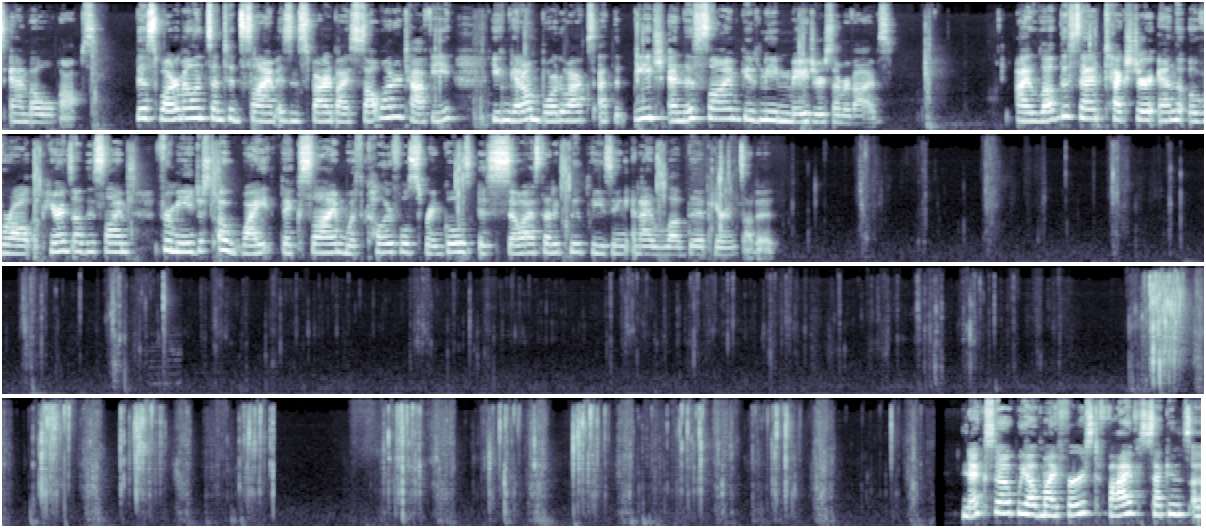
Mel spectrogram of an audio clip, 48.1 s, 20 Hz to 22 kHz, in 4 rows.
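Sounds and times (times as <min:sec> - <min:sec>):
slime squishing with crackly pops: 0:18.6 - 0:38.9, 0:39.8 - 0:45.4.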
